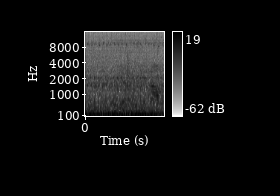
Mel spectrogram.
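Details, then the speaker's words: 2JZ-GTE turbo six swapped into a Mercedes SL500 with 6-speed manual, after fixing two injectors that were not firing; unplugging them drops rpm and roughens idle, so all six are firing. Steady even idle rumble. Normal idle. "these two injectors were not firing previously so when I take the connectors off and the engine drops down an RPM and it sounds rough we know they're working I reconnect them it sounds happy again"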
